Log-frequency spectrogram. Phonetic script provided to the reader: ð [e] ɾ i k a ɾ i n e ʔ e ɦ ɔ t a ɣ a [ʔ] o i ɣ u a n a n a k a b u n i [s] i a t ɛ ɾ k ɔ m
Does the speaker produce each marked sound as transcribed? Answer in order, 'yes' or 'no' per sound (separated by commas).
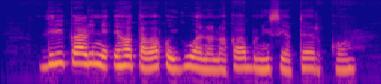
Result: no, no, yes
